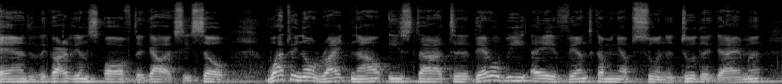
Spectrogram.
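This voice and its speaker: A man speaks at a medium pitch and a moderate pace, with ordinary pitch variation. There is audible room echo and noticeable background noise. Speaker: gaming YouTuber. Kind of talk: game guide commentary. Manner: stuttering today; hesitant with frequent fillers.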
